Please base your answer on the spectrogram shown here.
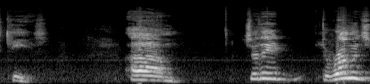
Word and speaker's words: Caius: of cambridge england university keys i know how in the world do you get keys from that it looks like gaius and caius but it's in cambridge it's keys um so they the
